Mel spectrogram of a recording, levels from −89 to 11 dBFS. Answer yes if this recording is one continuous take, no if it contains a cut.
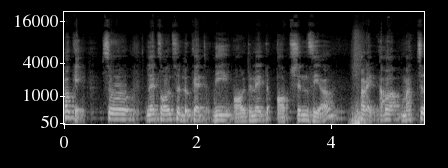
no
